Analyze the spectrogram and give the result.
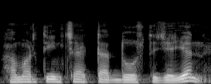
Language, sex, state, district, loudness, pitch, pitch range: Maithili, male, Bihar, Saharsa, -17 LUFS, 115 Hz, 105-120 Hz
